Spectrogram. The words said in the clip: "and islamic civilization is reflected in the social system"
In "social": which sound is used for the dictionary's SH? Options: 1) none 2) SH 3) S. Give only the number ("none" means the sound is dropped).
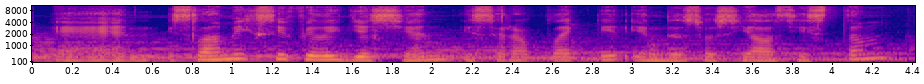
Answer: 3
